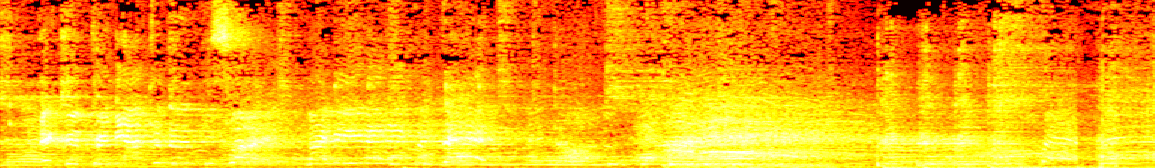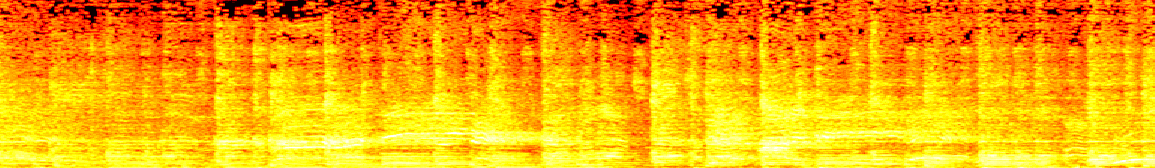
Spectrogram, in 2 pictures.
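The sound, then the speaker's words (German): A concert crowd sings along with a band playing emotional summer ballads, many voices merged with the amplified music in a loud, sustained mass of sound. “Man hört, wie begeistert die Leute mitsingen.”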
